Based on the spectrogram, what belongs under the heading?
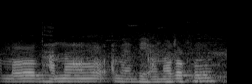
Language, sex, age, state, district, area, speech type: Odia, male, 30-45, Odisha, Subarnapur, urban, spontaneous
